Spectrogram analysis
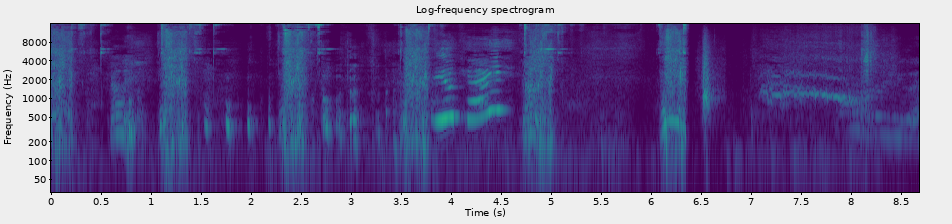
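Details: Several short, sharp dog sneezes in a row with brief gaps, mixed with bits of voice; sneezing.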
